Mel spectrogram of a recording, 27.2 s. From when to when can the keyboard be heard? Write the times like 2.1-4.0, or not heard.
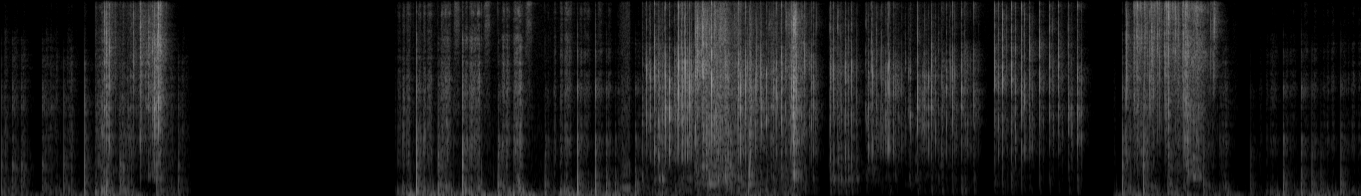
12.3-21.6.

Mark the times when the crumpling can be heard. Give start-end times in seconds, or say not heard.
2.0-3.4, 13.8-16.1, 22.4-24.4.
